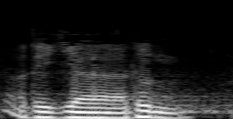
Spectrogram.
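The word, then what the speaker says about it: rijalun (رِجَالٌ): Ra maftuhah wa jim madhumatun. Rajulun. Bil jam'i, tapi ketika dijamak, jamak taksir, dibacanya rijalun, ra-nya di kasrah, jim-nya di fathah.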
